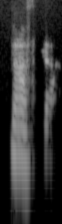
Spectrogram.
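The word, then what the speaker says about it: nasya: Nausea? Is that how you pronounce it? Nausea.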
